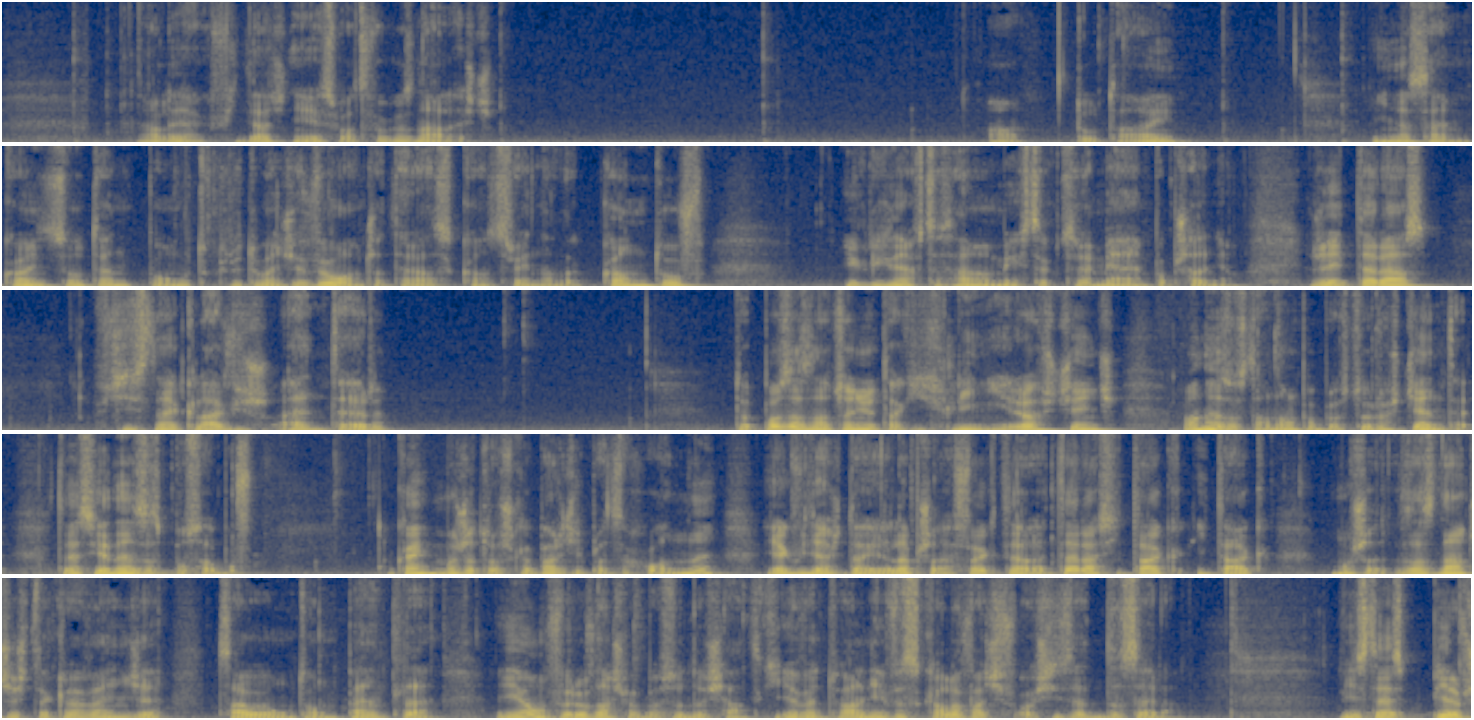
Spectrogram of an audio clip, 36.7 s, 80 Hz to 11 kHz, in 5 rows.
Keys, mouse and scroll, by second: 23.7 KP_1, 27.6 shift+a, 31.5 KP_1, 32.3 shift+s.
